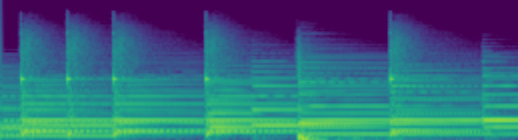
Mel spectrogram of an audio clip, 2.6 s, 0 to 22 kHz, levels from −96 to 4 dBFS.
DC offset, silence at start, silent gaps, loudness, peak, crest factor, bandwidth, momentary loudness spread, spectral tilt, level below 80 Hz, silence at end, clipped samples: under 0.1%; 0 s; none; -19 LUFS; -2 dBFS; 16 dB; 12 kHz; 2 LU; -6.5 dB/octave; -34 dBFS; 0 s; under 0.1%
